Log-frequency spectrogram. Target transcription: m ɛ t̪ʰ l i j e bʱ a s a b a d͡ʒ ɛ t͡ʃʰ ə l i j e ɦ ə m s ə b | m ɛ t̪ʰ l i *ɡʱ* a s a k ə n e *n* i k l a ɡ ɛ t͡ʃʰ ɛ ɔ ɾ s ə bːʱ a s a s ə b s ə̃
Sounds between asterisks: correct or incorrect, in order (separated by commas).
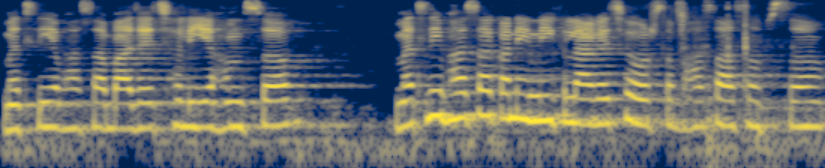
incorrect, correct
